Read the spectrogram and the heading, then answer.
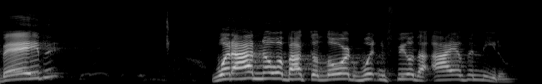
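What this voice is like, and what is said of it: Southern Alabama twang. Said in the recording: “in that Birmingham, Alabama, southern kind of twang”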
